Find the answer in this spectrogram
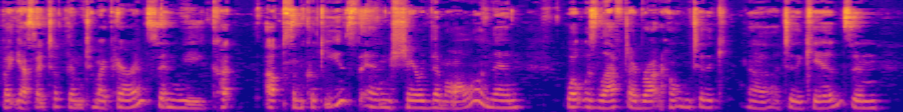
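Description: A woman's medium-pitched voice at a moderate pace, with music in the background. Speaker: podcast co-host. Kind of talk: casual chat.

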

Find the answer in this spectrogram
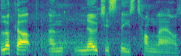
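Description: A man speaks at a fairly slow pace in a medium pitch. His tone is slightly mellow, with ordinary pitch variation.

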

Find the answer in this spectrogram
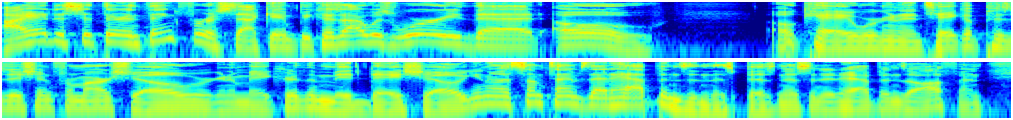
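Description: A man at a very fast pace, animated in tone, with very wide pitch swings and a quiet background. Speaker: morning radio show host. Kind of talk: casual on-air farewell chat. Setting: radio studio. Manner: animated, jokey. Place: studio. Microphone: studio mic.

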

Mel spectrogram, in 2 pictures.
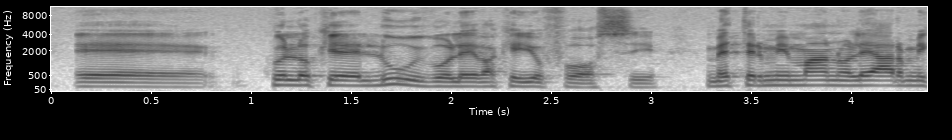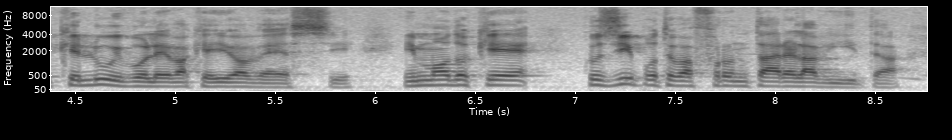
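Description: The man's delivery is neither rushed nor slow. His pitch rises and falls in a normal way. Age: 20s. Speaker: church member giving testimony. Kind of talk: testimony. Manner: halting. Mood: earnest, calm. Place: church. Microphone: studio mic.

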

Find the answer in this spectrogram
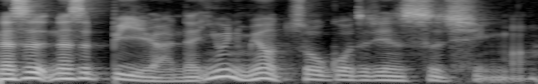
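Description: Speaking at a very fast pace with lively intonation, a man is heard on a very clean recording with a silent background. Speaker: podcast co-host and filmmaker. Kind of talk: casual chat.

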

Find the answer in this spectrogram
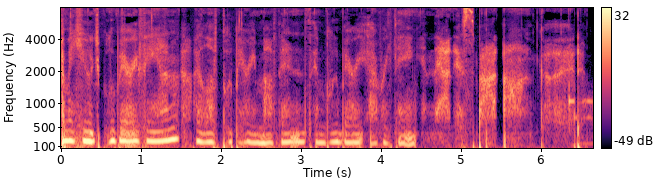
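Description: A woman speaks at a moderate pace with fairly even intonation and a fairly low pitch. Her tone is dark and mellow, with a husky, rough edge.

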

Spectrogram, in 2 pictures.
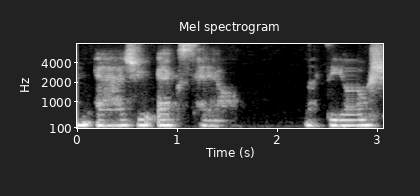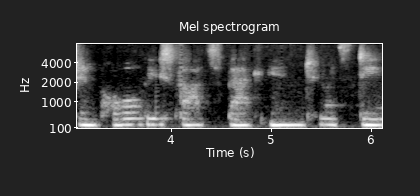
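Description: A woman speaks in a soothing, calm tone. Her pace is very slow. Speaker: meditation guide. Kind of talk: guided meditation. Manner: slow, soothing, calm; gentle, unhurried, with long pauses. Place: home room. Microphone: video call.

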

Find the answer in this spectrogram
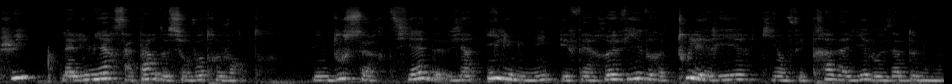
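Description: A soft-spoken woman talks at a fairly slow pace in a gentle, calm tone, with ordinary pitch variation. Her loudness swings a lot, and there is audible room echo. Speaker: storyteller and video reader. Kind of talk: guided meditation. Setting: video recording addressed to viewers. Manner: soft, slow and soothing; gentle, calm, hypnotic pacing with pauses. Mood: calm, soothing. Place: home room. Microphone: phone near.

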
